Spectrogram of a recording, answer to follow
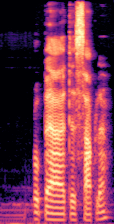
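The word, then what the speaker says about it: Robert de Sablé: You love how his name is pronounced in AC1 Robert de Sable? Yeah. That would be the, I guess, proper French pronunciation or something.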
